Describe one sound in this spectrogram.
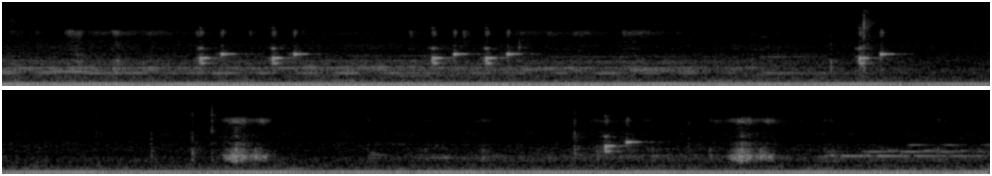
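Short electronic menu beeps sound from a handheld game console.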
